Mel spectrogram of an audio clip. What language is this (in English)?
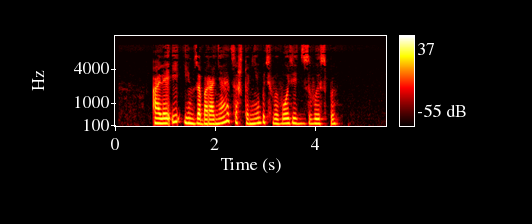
Belarusian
